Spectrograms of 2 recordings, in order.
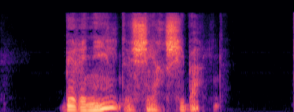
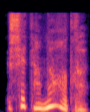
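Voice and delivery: retort; 6 semitones higher than usual. Acted. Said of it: "rétorqua Archibald".

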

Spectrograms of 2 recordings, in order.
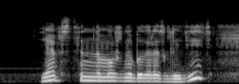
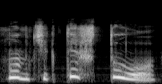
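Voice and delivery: bewildered fear; 6 semitones higher, slower than usual. Acted. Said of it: "вцепилась в него ничего не понимающая Мими".

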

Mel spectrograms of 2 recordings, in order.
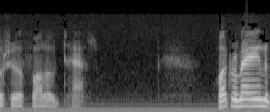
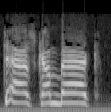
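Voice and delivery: call; 13 semitones higher, much slower than usual. A narrator's reading. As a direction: call out to the kender. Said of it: "Palin risked a low call".

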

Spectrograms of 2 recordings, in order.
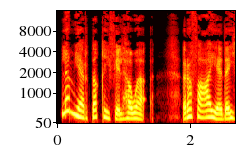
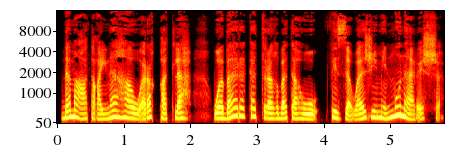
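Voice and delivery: usual speaking voice

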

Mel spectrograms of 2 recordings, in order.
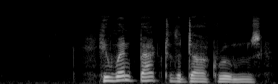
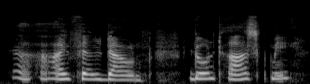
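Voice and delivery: put-on hurt boy; 11 semitones higher, slower than usual. Hurt boy evading questions.

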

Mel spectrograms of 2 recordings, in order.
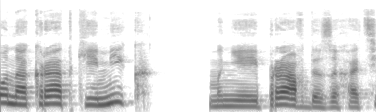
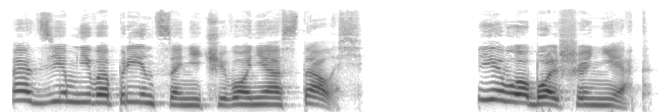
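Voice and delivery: red cap voice; 5 dB louder than usual. Acted. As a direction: taunt like a leering goblin. Red cap leader taunting.

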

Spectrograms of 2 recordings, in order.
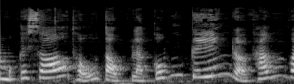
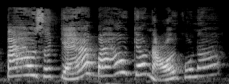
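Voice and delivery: growling threat; 8 semitones higher than usual. Retold or imitated. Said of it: "còn gầm gừ nói rằng".

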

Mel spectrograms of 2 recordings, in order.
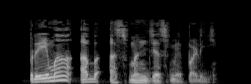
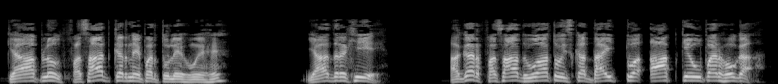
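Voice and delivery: higher, raised public rebuke; forceful loud warning; 6 semitones higher, 5 dB louder than usual. A narrator's reading. Speaker to a rowdy hall, loud and forceful. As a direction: project a stern warning over the noise. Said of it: "अमृत राय ने जोर से कहा".

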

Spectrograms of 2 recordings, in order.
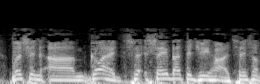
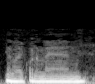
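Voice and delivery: seductive voice; 7 semitones lower than usual. Acted. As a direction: croon it like a lounge lover. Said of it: "give me a sexy voice".

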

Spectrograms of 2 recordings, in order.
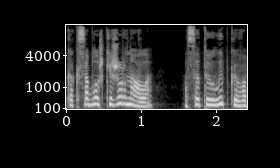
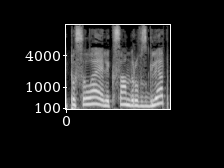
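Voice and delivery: usual speaking voice

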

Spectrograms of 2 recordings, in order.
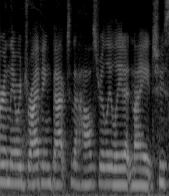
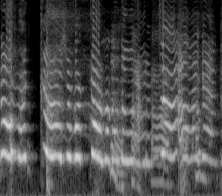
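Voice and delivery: high, loud, frantic freak-out; flipping out; 15 dB louder than usual. Retold or imitated. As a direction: shriek it like a panicking tenth grader, laughter creeping in. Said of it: "I flipped out".

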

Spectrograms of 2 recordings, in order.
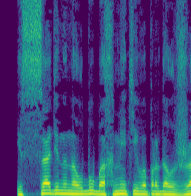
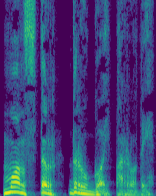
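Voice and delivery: slow, raised, emphatic snarl; roared; 6 semitones higher, slower than usual. A narrator's reading. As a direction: roar it out word by word. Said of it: "рявкнул он".

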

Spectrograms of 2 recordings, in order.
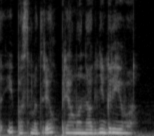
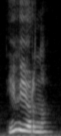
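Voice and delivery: plain reading voice

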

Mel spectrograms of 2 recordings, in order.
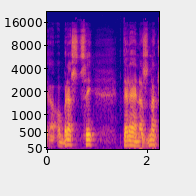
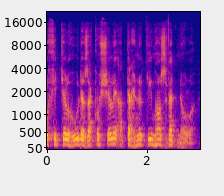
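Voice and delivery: ordinary delivery, nothing marked

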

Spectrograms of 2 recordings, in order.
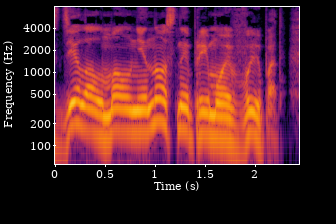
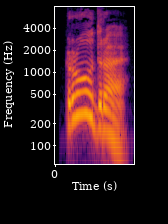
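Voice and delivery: higher, startled cry of a name; surprised; 4 semitones higher than usual. A narrator's reading. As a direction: call out in surprise. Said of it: "удивлённо проговорила Анакана".

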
